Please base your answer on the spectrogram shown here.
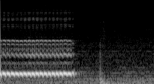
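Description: A telephone rings in a quiet hotel room, one sustained electronic ring lasting under a second, then cuts off abruptly, leaving faint room tone and a soft thump.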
